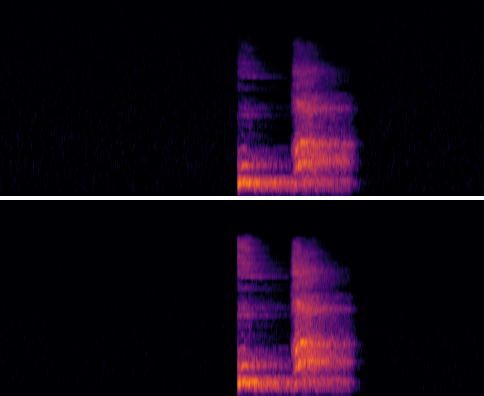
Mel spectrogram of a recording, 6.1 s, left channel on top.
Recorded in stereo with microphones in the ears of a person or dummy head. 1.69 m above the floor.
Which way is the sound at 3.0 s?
60° right (ahead or behind).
